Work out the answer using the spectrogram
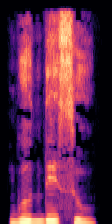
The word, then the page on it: ಖಿದ್ದಿಸೆ: khiddise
